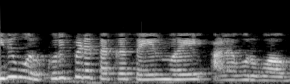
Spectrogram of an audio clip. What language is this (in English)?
Tamil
